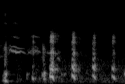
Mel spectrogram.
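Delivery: a burst of high laughter, breathy; high squealing laugh. Real, not acted. Host laughing at his own story, high-pitched. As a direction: laugh at your own dream mix-up.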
